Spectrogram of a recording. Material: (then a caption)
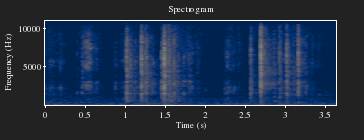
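Gypsum. A metal utility knife blade scrapes and carves the white surface of a small, solid gypsum block with yellow painted edges. About nine short, crisp scraping strokes come in uneven bursts, bright and dry with almost no low end and no ring, separated by quiet pauses.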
